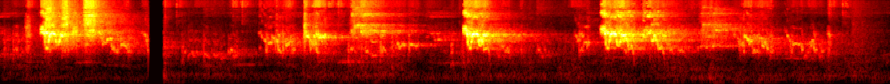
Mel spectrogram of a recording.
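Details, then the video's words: Pet budgerigars in a happy mood warbling in uneven bursts of raspy chirps and squeaky notes, with about four loud bursts separated by softer chatter. "Happy budgies sound"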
